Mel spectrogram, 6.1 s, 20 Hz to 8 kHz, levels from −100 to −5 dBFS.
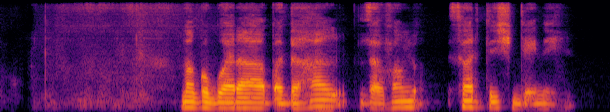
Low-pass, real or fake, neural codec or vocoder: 7.2 kHz; fake; codec, 44.1 kHz, 2.6 kbps, DAC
